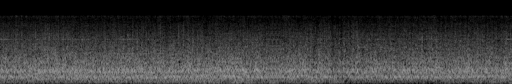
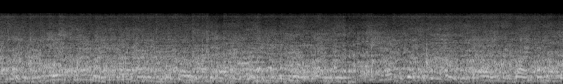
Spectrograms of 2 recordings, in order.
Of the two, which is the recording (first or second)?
first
